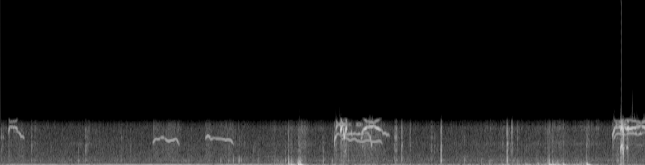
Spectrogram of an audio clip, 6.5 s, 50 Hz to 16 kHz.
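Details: In a nest box on 20 May 2011 at 13:54, an American kestrel mother feeds her 15-day-old chicks; scattered high wavering squeals, a brief clustered burst near the middle, over a steady low hum and knocks.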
